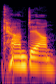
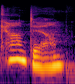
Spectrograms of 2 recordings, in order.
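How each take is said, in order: First: It is said sharply, like a stern telling-off. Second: It is said softly, in a soothing, relaxed way. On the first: It scolds someone. The speaker calls it wrong. "Not like how my parents would say it" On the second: It invites someone to relax. The speaker calls it right. "Not like that. Like"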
